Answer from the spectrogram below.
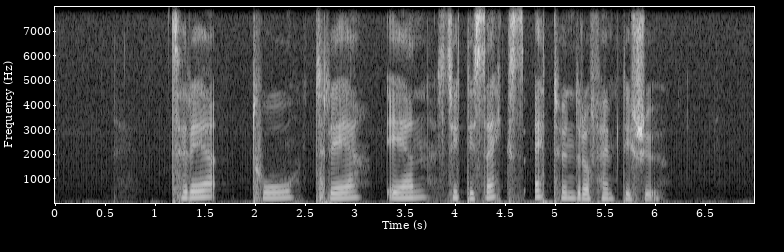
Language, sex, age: Norwegian, female, 30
